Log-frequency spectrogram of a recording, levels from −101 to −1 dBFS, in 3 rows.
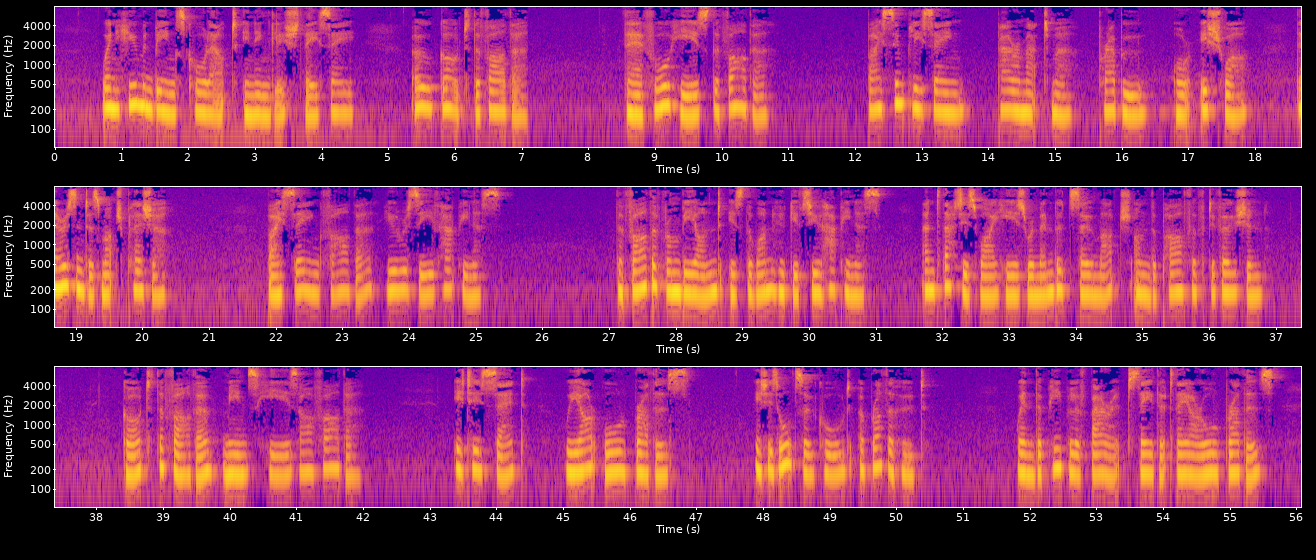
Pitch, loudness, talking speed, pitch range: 180 Hz, -19 LUFS, 100 wpm, 170-195 Hz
